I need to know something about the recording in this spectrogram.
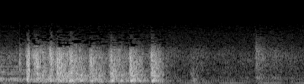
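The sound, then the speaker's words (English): A rapid series of loud, firm knocks pounds on the wooden door of a dance hall, about seven in quick succession, then a pause and one last faint knock. “They won't open up for us.”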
